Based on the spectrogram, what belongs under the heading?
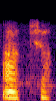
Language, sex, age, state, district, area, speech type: Bengali, female, 30-45, West Bengal, Nadia, rural, conversation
